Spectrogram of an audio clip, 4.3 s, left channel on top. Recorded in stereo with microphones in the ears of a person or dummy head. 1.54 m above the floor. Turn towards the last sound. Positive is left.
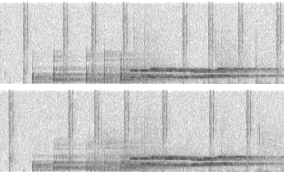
turn(degrees=0)  # may be behind; listen again after turning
